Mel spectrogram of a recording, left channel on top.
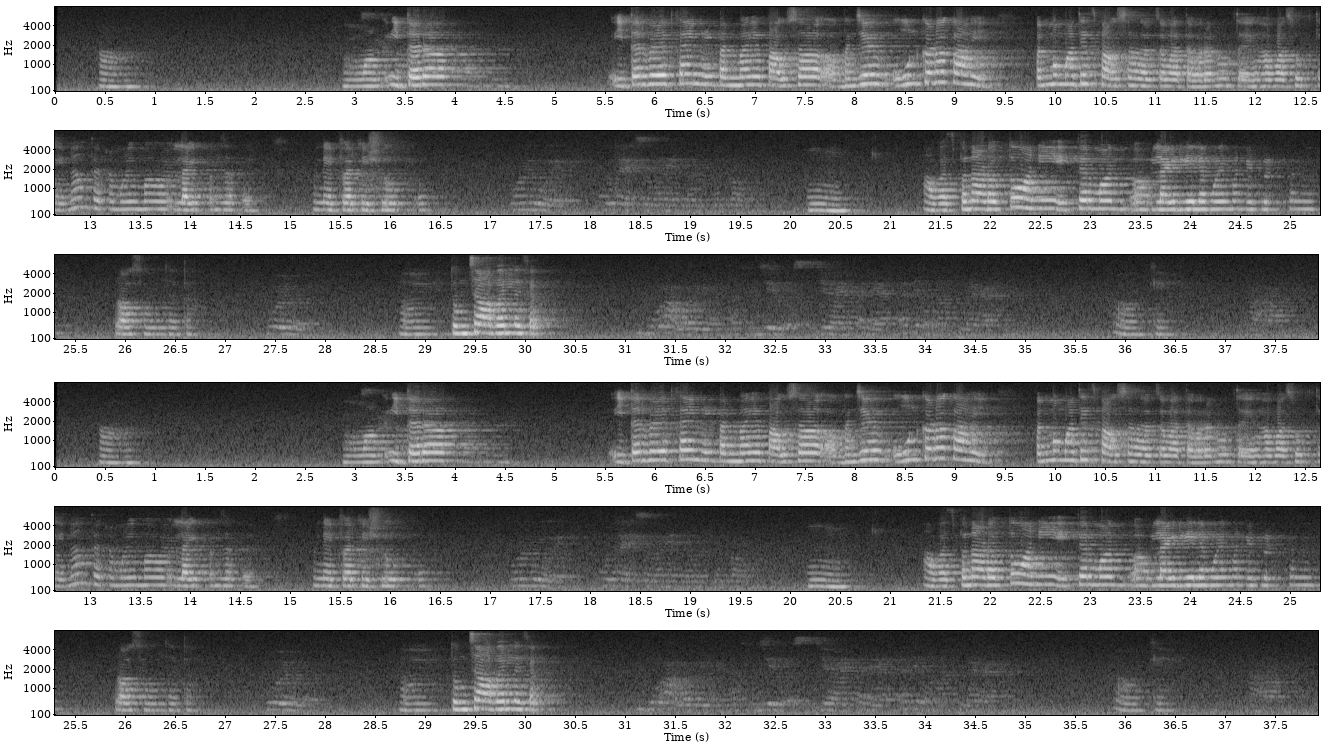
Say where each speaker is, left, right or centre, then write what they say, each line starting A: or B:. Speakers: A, on the left (about 15°); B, on the right (about 20°).
A: हा हा.
B: पावसाळा
A: मग
B: चालू
A: इतर
B: झाला पण अजून
A: इतर वेळेत
B: पावसाच
A: काही नाही पण मग पावस. म्हणजे ऊन कडक आहे. पण मग मध्येच
B: हा
A: पावसाचं वातावरण होतय हवा सुटते. ना त्याच्यामुळे मग
B: होय
A: लाईट
B: होय
A: पण जातय. नेटवर्क
B: हा
A: इश्यू
B: हा
A: होतो.
B: होय. होय होत आहे सोडा नेटवर्कचा प्रॉब्लेम.
A: हम् आवाज पण अडकतो आणि. तर मग लाईट गेल्यामुळे मग नेटवर्क पण क्रॉस होऊन जात
B: होय होय.
A: अ तुमच आवरल.
B: हो आवरलाय अजून जेव जेवायच आहे आता जेवणार थोड्या वेळाने.
A: ओके.
B: हा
